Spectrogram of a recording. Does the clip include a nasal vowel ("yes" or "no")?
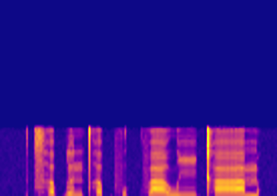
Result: no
